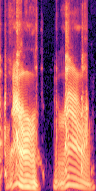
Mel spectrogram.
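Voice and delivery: ordinary talk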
